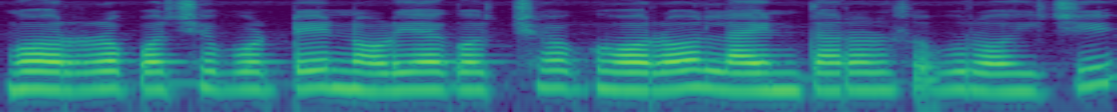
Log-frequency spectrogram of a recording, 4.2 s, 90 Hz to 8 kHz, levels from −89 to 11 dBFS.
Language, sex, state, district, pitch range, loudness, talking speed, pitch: Odia, female, Odisha, Khordha, 220-230 Hz, -16 LUFS, 145 wpm, 225 Hz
